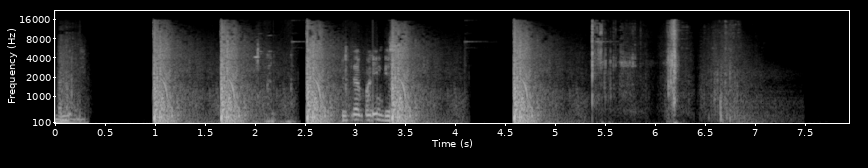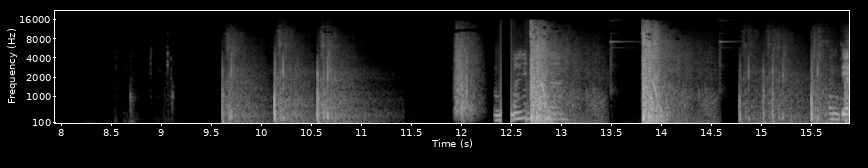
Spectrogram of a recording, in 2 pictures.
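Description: A handgun fires sharp, echoing shots, one after another.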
